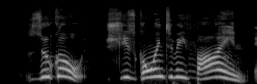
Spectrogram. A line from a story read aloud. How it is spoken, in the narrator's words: Aang yelled over him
